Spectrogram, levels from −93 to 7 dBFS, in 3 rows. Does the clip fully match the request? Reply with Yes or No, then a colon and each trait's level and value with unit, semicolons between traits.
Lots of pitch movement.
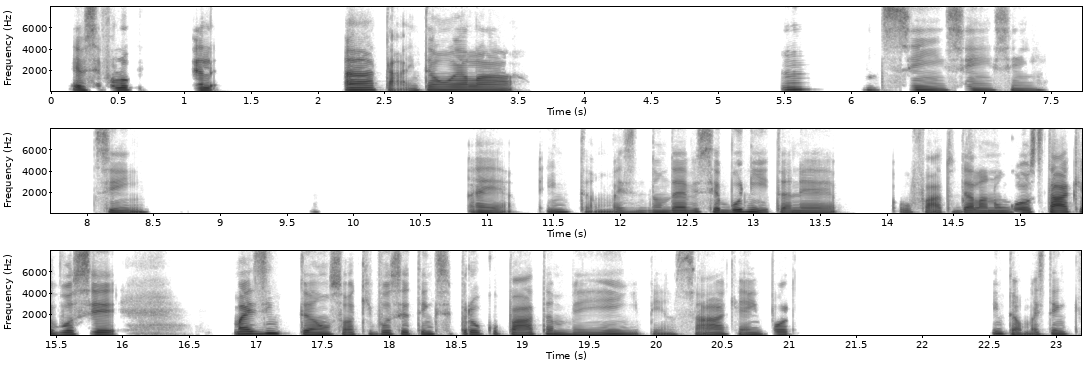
No: average, 3.0 semitones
